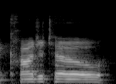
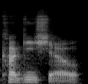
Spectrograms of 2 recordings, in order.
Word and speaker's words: cogito: But I think some people say cogito, cogito. It's not Kagisho, as I originally thought it was.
